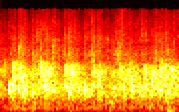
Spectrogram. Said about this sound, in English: Please give our guests a huge round of applause. Thank you both so much for being here.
